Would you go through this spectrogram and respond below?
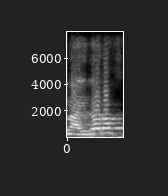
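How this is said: It is said the British English way.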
